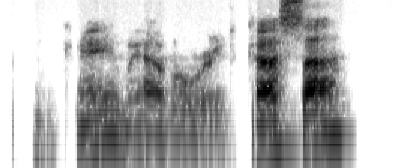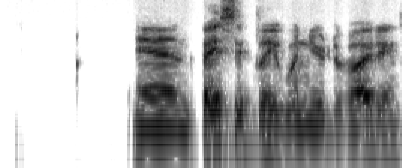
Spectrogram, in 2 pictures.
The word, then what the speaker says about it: casa: in a vowel so stress is going to be on the second to last so that's here and the word is pronounced casa right Casa if we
